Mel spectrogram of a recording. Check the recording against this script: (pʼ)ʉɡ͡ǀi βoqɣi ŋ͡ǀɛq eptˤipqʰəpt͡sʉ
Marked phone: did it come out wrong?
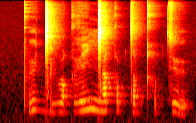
no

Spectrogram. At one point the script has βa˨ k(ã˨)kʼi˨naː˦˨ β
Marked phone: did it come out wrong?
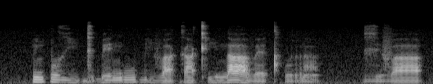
yes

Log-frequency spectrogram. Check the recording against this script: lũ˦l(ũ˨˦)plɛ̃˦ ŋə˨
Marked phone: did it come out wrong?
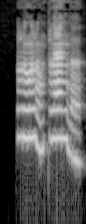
no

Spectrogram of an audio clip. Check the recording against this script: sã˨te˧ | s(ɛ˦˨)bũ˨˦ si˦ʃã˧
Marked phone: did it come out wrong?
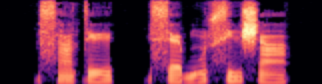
yes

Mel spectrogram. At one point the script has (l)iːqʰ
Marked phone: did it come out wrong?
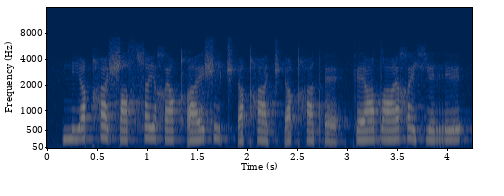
yes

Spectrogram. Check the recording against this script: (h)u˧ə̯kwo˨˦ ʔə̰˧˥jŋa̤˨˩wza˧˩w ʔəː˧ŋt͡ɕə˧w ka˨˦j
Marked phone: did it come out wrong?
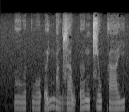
yes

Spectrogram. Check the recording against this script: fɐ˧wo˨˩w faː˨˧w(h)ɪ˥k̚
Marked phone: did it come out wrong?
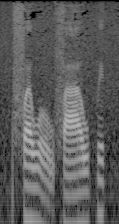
yes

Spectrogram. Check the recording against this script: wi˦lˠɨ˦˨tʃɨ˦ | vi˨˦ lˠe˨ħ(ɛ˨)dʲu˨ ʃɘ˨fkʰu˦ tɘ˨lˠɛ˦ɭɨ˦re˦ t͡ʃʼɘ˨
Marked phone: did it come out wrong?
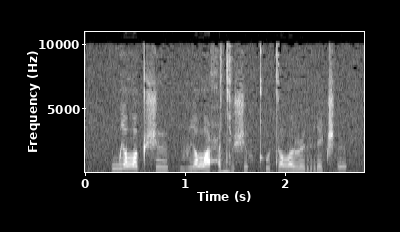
yes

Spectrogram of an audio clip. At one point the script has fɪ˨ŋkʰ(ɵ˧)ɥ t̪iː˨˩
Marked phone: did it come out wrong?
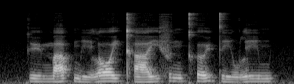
yes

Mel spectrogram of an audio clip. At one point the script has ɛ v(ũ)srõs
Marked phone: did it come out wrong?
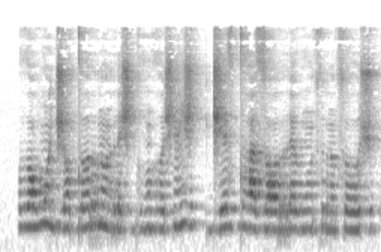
no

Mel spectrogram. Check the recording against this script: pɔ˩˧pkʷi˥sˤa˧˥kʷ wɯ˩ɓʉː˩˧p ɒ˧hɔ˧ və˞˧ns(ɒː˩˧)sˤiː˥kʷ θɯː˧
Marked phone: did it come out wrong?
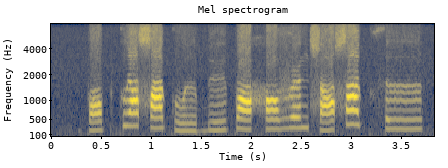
yes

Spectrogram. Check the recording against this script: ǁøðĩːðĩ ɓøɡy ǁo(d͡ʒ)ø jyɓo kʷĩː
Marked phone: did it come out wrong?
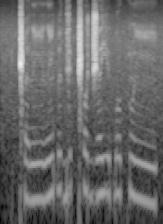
no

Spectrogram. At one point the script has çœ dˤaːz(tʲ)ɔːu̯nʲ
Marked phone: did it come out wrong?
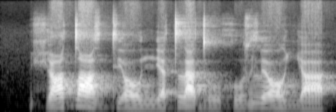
no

